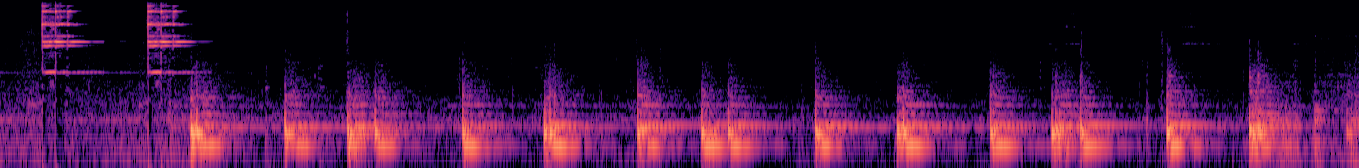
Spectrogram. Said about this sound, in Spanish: Tras el suspiro afilado de la campanilla, las voces se levantan para pedir perdón.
